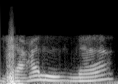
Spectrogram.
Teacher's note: الآن لو قلنا كلمة جعلنا، إذا نطقت اللام من الوسط حقيقة قد تدغم بالنون ولم تكن مخلصة كما أمر ابن الجريري، في قال وخلص من باب تخليص الحروف بعضها عن بعض، وإنما لو جعلت اللام منحرفة لليمين قلت جعلنا تنطق اللام مستقلة عن النون · Term: الانحراف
